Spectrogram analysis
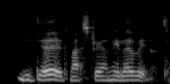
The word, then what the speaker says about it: Mastriani-Levi: You did, Mastriani-Levi, that's right.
